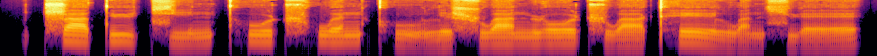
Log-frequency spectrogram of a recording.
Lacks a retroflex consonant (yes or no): no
